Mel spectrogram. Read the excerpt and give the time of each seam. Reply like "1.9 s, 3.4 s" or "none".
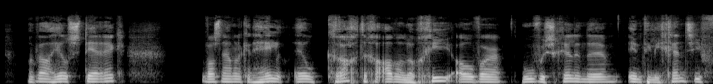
none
